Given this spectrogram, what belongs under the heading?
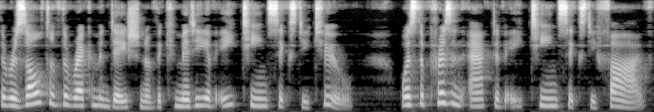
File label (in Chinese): FastSpeech合成的声音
